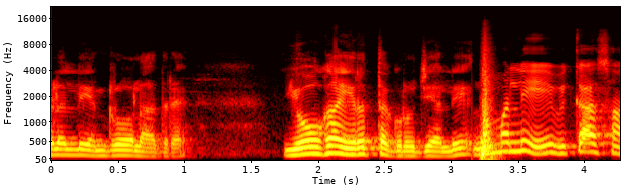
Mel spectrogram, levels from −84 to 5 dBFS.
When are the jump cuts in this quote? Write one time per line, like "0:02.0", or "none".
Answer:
0:03.1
